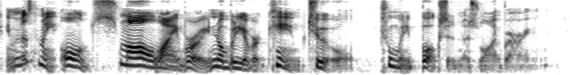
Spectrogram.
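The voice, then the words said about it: Imitates another person's voice. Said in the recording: “Great Sarah Michelle Gellar impression.”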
